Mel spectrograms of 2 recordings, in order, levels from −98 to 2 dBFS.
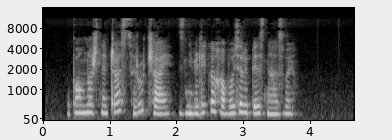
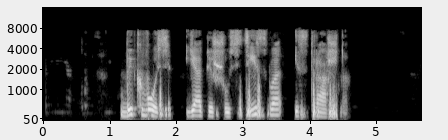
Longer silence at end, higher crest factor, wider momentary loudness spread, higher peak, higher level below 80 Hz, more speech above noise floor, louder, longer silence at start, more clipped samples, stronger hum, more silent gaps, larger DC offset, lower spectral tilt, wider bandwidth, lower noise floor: second, 0.9 s vs 1.1 s; about the same, 20 dB vs 18 dB; about the same, 9 LU vs 9 LU; second, -4 dBFS vs 0 dBFS; second, -64 dBFS vs -54 dBFS; second, 42 dB vs over 74 dB; second, -24 LUFS vs -16 LUFS; second, 0.35 s vs 1.15 s; neither; neither; second, none vs 3.66-3.76 s; neither; about the same, -4 dB/octave vs -4.5 dB/octave; first, 11.5 kHz vs 7.8 kHz; second, -65 dBFS vs under -90 dBFS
